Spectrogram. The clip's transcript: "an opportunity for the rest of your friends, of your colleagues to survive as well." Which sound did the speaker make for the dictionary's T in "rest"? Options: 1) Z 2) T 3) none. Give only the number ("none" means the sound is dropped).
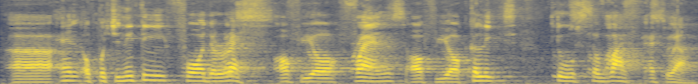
2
